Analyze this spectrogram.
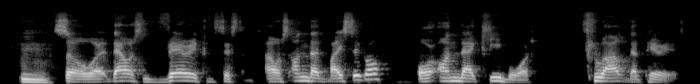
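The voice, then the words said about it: Danish-accented English. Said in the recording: “So I'm Danish. That's where the accent is from.”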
